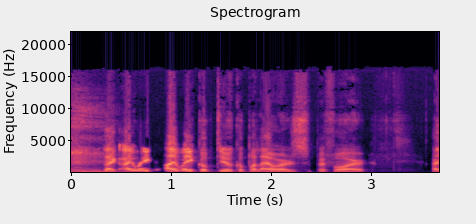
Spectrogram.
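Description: This man speaks with an Irish accent at a moderate pace. The sound is dry and close, with no echo. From Ireland. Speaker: salesperson. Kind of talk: interview. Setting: video call.

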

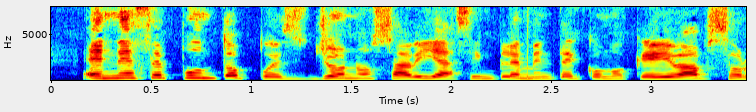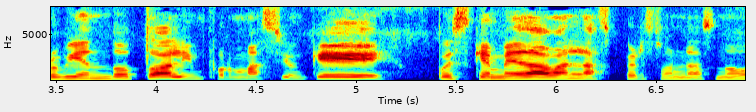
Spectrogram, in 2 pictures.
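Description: A woman with a plain, everyday voice speaks at a fairly high pitch and a fairly quick pace. The very clean recording has a silent background and a dry, close sound with no echo. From Mexico, Celaya (Guanajuato). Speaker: nutritionist and CrossFit athlete. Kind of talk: casual interview.

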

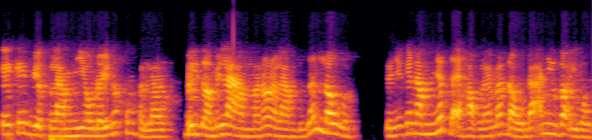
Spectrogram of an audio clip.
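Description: A woman's voice at a very fast pace. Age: 20s. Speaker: travel blogger and content creator. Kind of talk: interview.

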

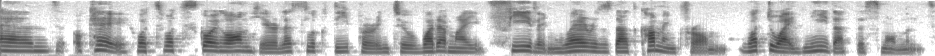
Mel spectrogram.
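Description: A woman with a Turkish accent talks at a fairly slow pace, her pitch fairly low. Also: ordinary pitch variation. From Turkey. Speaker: burnout and well-being coach. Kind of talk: interview.

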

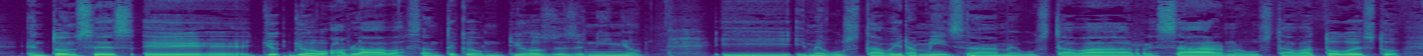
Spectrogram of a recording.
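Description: The recording is very clean with a silent background, carrying a man's fairly low pitch and ordinary pitch variation. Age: 20s. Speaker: podcast host. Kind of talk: personal monologue. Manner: halting.

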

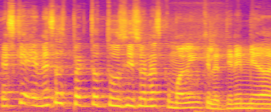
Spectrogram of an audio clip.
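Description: In a room with audible echo and noticeable background noise, a man with a Mexican accent speaks at a fairly quick pace. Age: 30s. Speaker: podcaster. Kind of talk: casual chat.

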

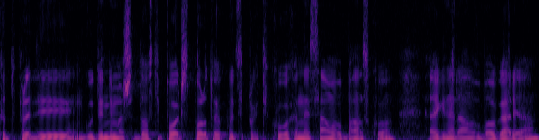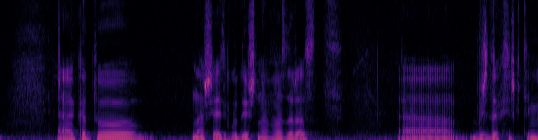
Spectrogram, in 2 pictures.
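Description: At a moderate pace, a man with an ordinary speaking voice talks at a fairly low pitch with ordinary pitch variation. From Bulgaria, Bansko. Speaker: real estate broker. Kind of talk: interview storytelling.

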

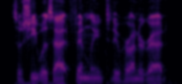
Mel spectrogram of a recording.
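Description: Bright and sharp in tone, a man's fairly low voice stays monotone and flat on a very clean recording with a silent background. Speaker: college student and former athlete turned coach. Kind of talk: casual chat.

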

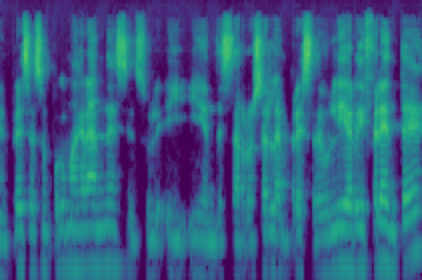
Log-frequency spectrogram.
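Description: Here a man speaks in a fairly high pitch. His pitch varies in an ordinary way. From Buenos Aires, Argentina. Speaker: podcast host. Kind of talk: casual chat, podcast conversation. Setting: recorded remotely, early morning, children playing nearby.

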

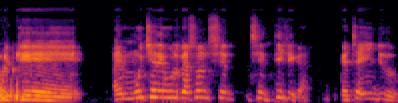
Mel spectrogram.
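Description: With a Chilean accent and lively intonation, the voice comes through on a very clean recording with a silent background. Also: man. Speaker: YouTuber interviewer. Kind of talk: casual interview.

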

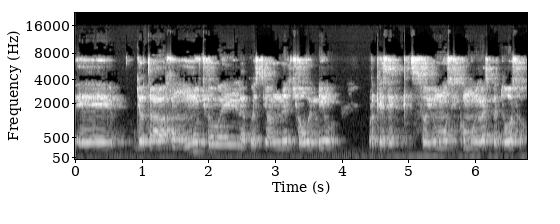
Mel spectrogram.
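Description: A man with a northern Mexican accent talks very slowly at a very even loudness, with audible room echo and noticeable background noise. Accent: northern Mexican (Chihuahua). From Chihuahua, northern Mexico. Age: 30s. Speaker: rapper. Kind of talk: casual chat.

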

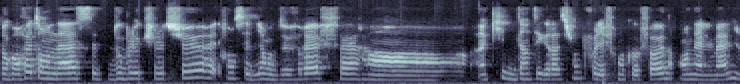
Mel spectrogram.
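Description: An unremarkable speaking voice moves at a fairly slow pace with fairly even intonation. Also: woman, fairly high pitch for a woman. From France, Paris. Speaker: entrepreneur. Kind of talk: interview. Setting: call.

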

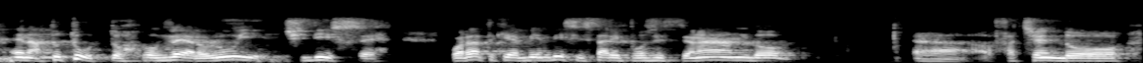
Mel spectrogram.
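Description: An unremarkable speaking voice is heard here. The pace is fairly slow. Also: man. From Romagna, Italy (Faenza). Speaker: innovation consultant, collective founder. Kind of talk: casual interview conversation.

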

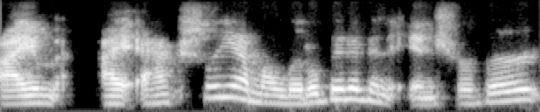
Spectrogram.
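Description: Heard in a dry, close sound with no echo, a woman uses an ordinary speaking voice at medium pitch and a moderate pace. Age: 40s. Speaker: plus-size model and pageant winner. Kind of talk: interview.

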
